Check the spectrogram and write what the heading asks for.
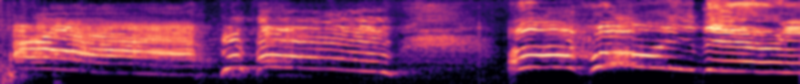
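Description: A high, squeaky cartoon character voice calling out in long gliding, falling and rising cries without clear words.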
